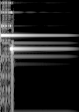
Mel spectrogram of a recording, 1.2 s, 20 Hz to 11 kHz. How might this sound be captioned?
PPG 006 Digital Mallet C6
This sample is part of the "PPG
MULTISAMPLE 006 Digital Mallet" sample pack. It is a short bell sound
with some harsh digital distorion above it, especially at the higher
pitches. In the sample pack there are 16 samples evenly spread across 5
octaves (C1 till C6). The note in the sample name (C, E or G#) does not
indicate the pitch of the sound but the key on my keyboard. The sound
was created on the PPG VSTi. After that normalising and fades where applied within Cubase SX.
ppg, digital, bell, short, multisample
